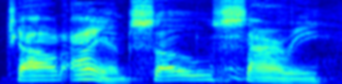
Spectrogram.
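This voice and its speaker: A man's voice: fairly high pitch, lively intonation, slow pace, creaky, a little mellow, pitched above the performer's own voice, heavily acted. Puzzled and apologetic kindly pharmacist, as a man voices him. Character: puzzled male pharmacist, sorry and kind.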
